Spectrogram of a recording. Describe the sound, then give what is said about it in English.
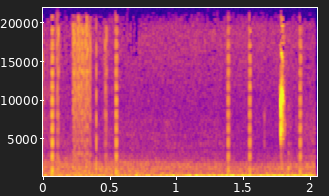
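A car drives through rush hour traffic, heard from inside, with a steady low rumble of engine and road noise. A few faint, brief high ticks sit over the rumble, and no one speaks. “I'm driving in rush hour traffic right now.”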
